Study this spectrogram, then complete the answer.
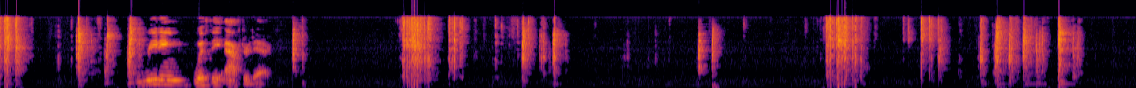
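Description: Bursts of rapid crisp tarot card riffling and flicking come in several separate runs, close up, with brief spoken words between them.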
